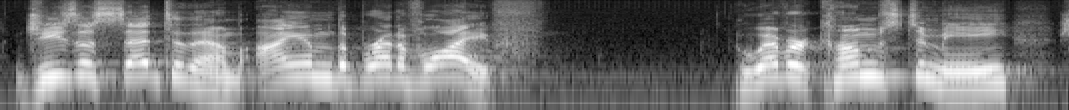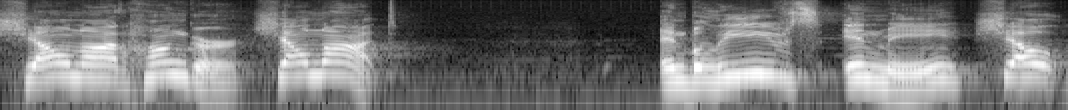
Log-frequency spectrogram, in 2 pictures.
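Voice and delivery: loud, emphatic sermon reading; forceful preaching. Acted. Pastor reading John six to church, preaching loudly. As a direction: preach the verse with weight.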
